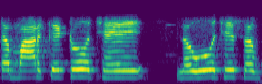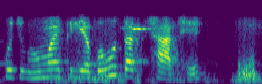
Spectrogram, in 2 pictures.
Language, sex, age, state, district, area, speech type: Maithili, female, 60+, Bihar, Madhepura, rural, conversation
